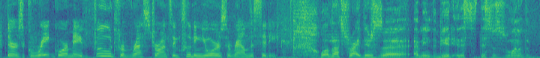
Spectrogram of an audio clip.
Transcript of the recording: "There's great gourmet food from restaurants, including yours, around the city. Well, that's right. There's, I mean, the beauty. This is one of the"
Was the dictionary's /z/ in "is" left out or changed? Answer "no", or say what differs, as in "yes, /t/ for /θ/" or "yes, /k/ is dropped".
no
